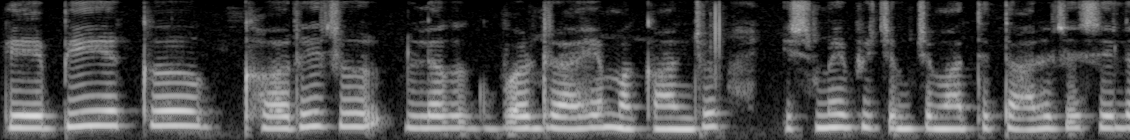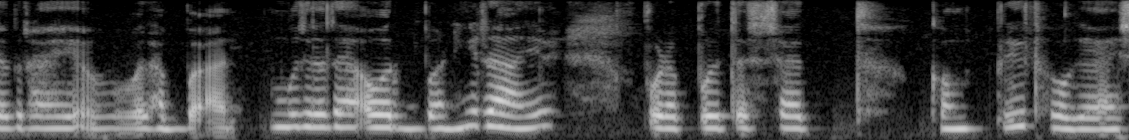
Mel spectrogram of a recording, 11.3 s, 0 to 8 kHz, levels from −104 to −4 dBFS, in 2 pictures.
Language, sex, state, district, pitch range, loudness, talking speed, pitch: Hindi, female, Chhattisgarh, Sarguja, 255-280 Hz, -31 LUFS, 155 wpm, 265 Hz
